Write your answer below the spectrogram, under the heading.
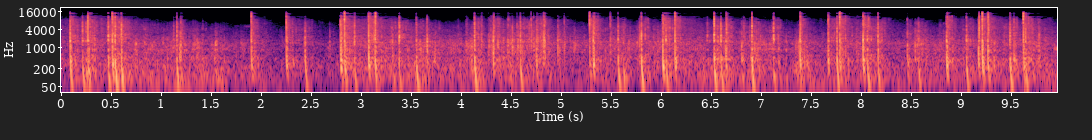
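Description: Fireworks display: aerial shells bursting in a dense, irregular barrage of bangs and crackles, several a second, with the loudest bangs just after the start.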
